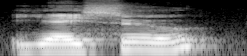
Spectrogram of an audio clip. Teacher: in Greek, they did not have a sh sound. So in place of the sh, they put an s.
